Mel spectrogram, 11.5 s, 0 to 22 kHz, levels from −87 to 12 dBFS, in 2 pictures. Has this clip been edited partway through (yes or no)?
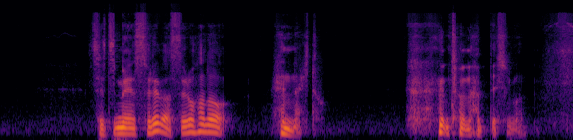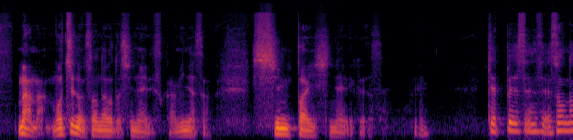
no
